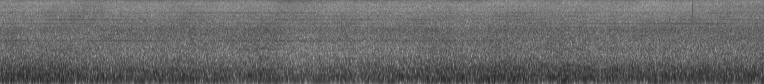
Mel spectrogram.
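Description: An airliner landing at Sky Harbor Airport gives a steady, distant roar of jet engines, broadband and unchanging, with a faint high whine throughout and no talk.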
